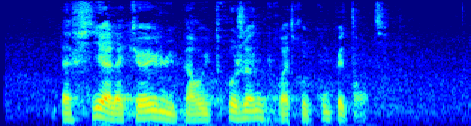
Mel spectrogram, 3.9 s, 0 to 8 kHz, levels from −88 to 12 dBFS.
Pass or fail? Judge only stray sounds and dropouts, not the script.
pass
